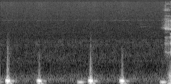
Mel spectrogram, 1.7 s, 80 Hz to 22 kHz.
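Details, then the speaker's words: Simulated teaching example of an S4 gallop, given after a normal S1 and S2 example: heartbeat about 72 a minute with a soft, low-pitched extra sound just before each S1, from the atrial kick against a stiff ventricle ("Tennessee" cadence). "as with the S4 which comes right before S1 um It's associated with the atrial kick against a stiff ventricle also a low pitch sound"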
